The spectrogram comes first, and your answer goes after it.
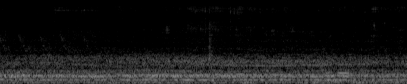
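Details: Continuous dense buzzing of Western honey bees clustered at a hive on a trailer that was about to be torn down, a steady rich hum with layered harmonic bands and no pauses.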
